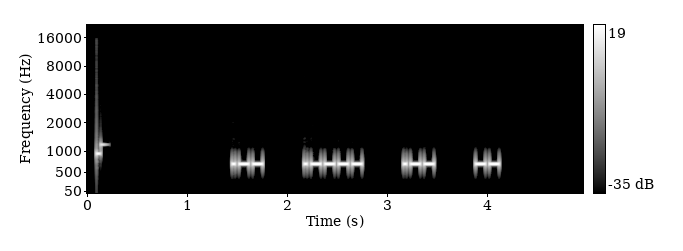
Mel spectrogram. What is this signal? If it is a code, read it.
Morse code, heard as a keyed tone, about 36 wpm, spaced as for 16 wpm, 700 Hz. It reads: W1WM
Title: USA Call Signs - 4 Characters - 4x Character Spacing - 35wpm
